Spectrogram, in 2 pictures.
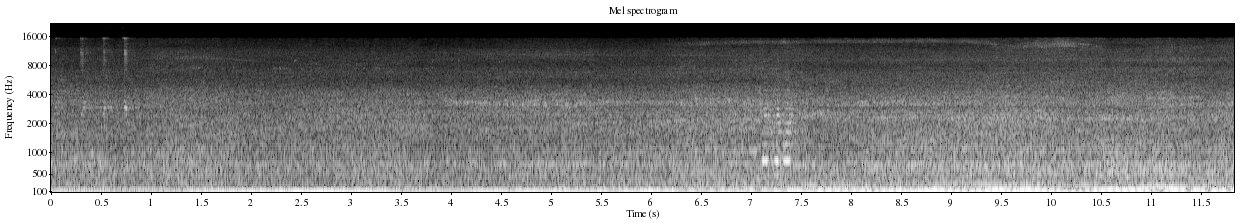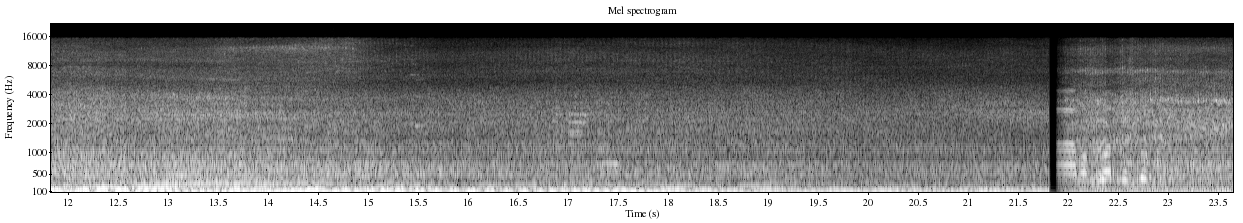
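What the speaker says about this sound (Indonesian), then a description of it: "satu unit truk trailer Fuso tua pada sore hari ini." An old Fuso trailer truck labours up the Bukit Kodok hill, its loud, steady engine rumbling close by for the whole stretch before a brief cut near the end, while people talk over it.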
